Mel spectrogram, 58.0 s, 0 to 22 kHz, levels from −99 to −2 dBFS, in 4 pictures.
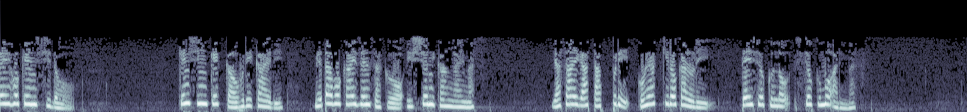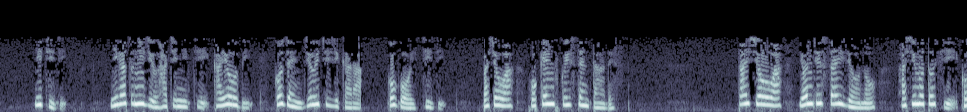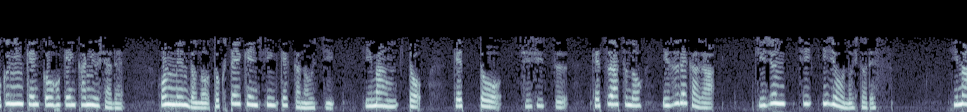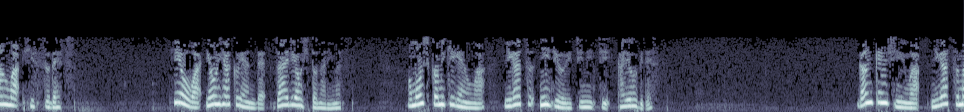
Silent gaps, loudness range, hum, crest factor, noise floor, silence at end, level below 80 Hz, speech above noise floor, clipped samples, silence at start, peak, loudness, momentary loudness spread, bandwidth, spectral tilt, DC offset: none; 6 LU; none; 14 dB; -60 dBFS; 0 s; -54 dBFS; 44 dB; under 0.1%; 0 s; -2 dBFS; -17 LUFS; 12 LU; 5.8 kHz; -6.5 dB/octave; under 0.1%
